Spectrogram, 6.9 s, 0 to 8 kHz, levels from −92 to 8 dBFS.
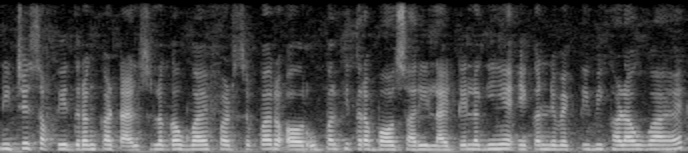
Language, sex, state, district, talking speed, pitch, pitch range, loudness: Hindi, female, Chhattisgarh, Bilaspur, 235 wpm, 225 Hz, 220-230 Hz, -16 LUFS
